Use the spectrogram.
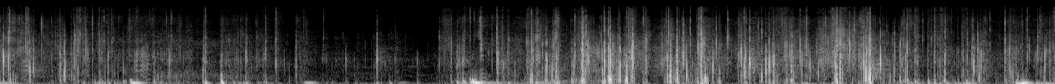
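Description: A small, glossy pink plastic/vinyl zippered pouch with a strap, hollow and apparently empty, is held in both hands and crinkled, squeezed and scratched with fingertips and short nails. Dense, crackly crinkles and dry scratches come in quick bursts over soft, low thumps of handling. There is a brief quieter pause before the crinkling resumes more strongly.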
